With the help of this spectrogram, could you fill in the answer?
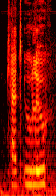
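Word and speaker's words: Katulu: did they spell it k-a-t-u-l-u like cat oolu how dare thank you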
